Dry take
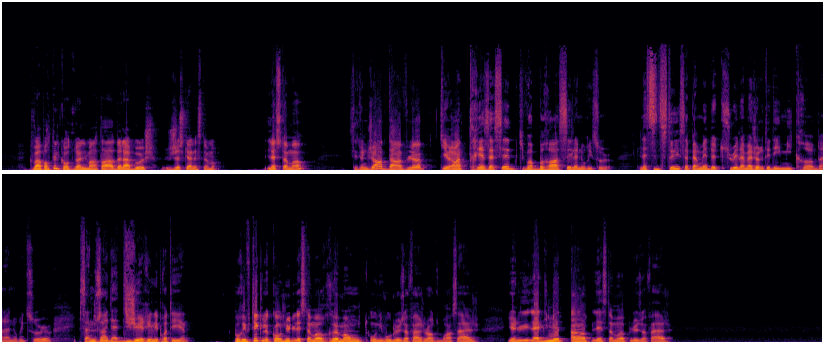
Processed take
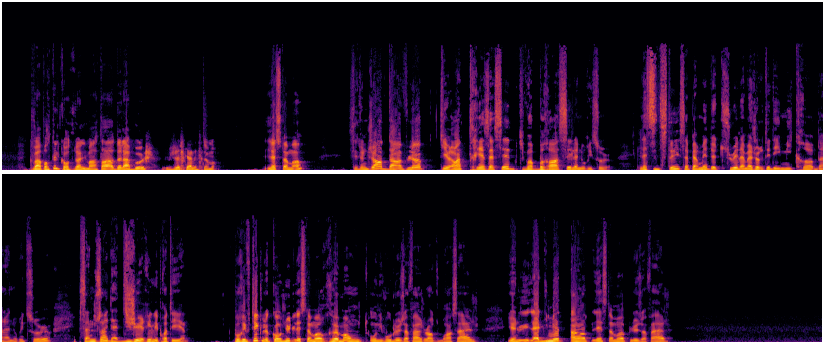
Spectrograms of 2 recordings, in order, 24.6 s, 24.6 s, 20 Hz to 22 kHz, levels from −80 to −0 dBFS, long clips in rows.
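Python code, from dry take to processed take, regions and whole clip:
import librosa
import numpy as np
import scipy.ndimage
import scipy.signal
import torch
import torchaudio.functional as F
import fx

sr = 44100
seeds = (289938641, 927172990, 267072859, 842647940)

y = fx.chain(x, sr, fx.steep_lowpass(hz=2400.0, slope=36),
    fx.sustainer(db_per_s=130.0), at=(2.1, 3.02))
y = fx.dynamic_eq(y, sr, hz=1100.0, q=2.3, threshold_db=-47.0, ratio=4.0, max_db=6)
y = fx.dereverb_blind(y, sr, rt60_s=0.77)
y = fx.low_shelf(y, sr, hz=71.0, db=7.5)
y = y * 10.0 ** (8.5 / 20.0)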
